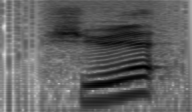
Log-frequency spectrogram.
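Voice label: "xue", Chinese, second tone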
